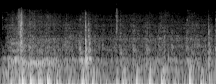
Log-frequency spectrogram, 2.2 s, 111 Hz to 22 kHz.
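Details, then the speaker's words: 2022 Honda NAVI single-cylinder, under 300 miles, cold start just below freezing: after three minutes on choke it chugs and stumbles unevenly, choke reduced to about two-thirds; owner suspects carburetor mixture and idle issues. "so three minutes on choke at uh just below freezing weather and it doesn't like it so we're gonna go back to about uh two-thirds choke there"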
